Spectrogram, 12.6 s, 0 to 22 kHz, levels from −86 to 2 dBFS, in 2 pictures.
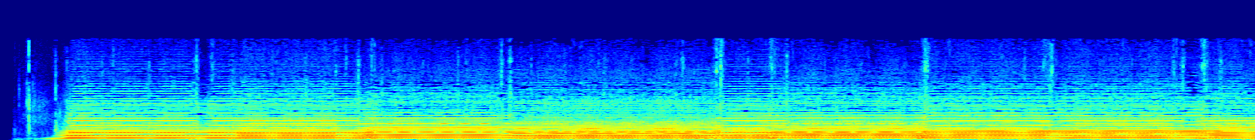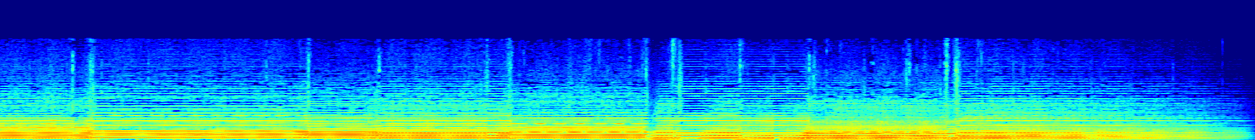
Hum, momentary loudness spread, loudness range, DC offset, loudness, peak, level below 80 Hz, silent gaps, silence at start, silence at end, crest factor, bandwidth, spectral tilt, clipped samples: none; 2 LU; 1 LU; under 0.1%; -15 LUFS; -2 dBFS; -52 dBFS; none; 0.25 s; 0.05 s; 14 dB; 16 kHz; -3.5 dB/octave; under 0.1%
